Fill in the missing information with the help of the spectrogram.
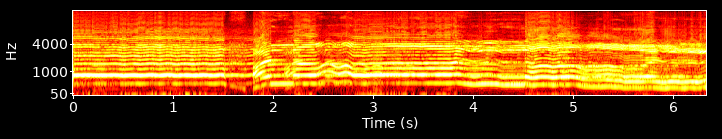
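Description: A man singing a naat solo, holding long drawn-out notes with wavering melismatic runs. There is a short breath about two seconds in, and the melody steps down in pitch near the end.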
